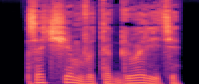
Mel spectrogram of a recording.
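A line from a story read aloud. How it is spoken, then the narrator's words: Muttering. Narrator (Russian): бормотал он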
